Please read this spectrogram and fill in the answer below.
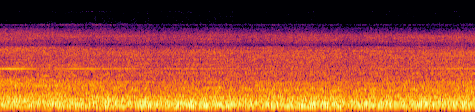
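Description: Steady, loud drone of a small high-wing propeller plane's engine and propeller, with rushing air, heard inside the cabin as the plane climbs after takeoff.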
